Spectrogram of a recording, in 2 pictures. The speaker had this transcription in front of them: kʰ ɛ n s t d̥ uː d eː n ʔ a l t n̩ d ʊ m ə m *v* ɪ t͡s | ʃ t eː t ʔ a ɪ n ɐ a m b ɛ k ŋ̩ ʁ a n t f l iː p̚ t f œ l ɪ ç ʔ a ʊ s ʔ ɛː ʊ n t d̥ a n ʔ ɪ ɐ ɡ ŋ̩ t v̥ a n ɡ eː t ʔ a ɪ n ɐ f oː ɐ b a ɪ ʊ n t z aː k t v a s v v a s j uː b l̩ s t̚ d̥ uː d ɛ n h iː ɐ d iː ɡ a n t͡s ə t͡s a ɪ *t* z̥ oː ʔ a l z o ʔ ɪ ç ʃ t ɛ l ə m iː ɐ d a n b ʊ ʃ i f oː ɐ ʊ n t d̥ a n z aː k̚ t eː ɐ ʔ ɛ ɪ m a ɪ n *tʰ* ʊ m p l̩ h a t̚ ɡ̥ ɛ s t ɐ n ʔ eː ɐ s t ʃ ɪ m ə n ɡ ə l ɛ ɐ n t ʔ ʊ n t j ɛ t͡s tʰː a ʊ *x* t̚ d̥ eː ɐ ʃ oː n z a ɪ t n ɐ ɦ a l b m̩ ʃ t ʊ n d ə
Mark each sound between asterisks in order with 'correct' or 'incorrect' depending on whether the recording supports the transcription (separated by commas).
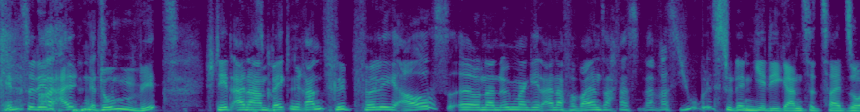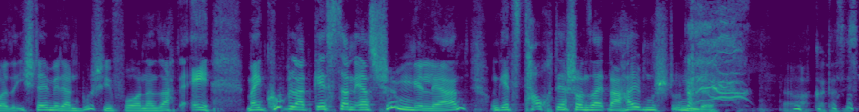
correct, correct, incorrect, correct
